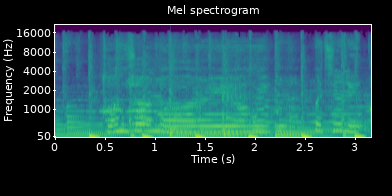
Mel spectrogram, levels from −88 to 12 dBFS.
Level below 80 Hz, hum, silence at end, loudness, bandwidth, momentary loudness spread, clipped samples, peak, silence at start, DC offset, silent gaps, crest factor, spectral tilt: -14 dBFS; none; 0 s; -13 LUFS; 17 kHz; 3 LU; under 0.1%; 0 dBFS; 0 s; under 0.1%; none; 10 dB; -6 dB/octave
